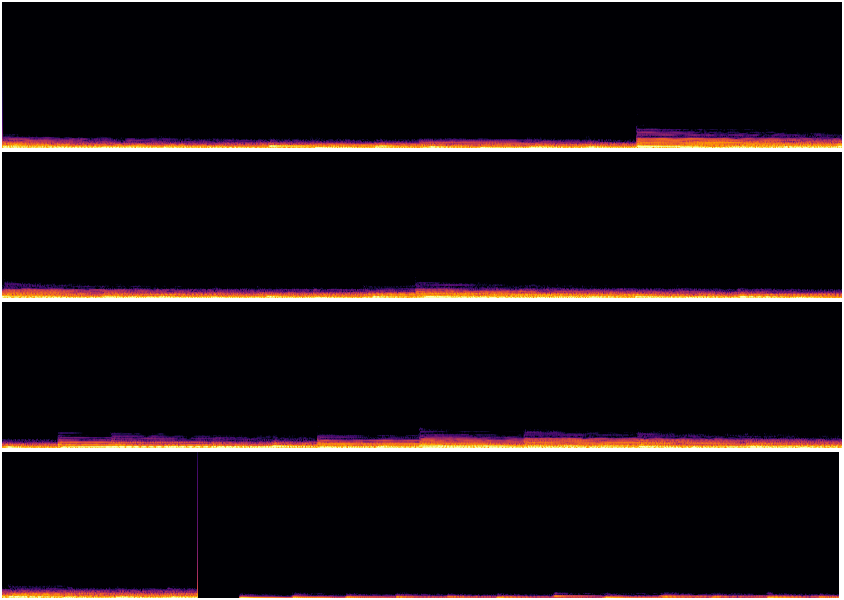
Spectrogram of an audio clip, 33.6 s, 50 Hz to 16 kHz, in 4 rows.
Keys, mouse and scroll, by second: 0.0 click, 0.8 ctrl+click, 1.1 q, 2.1 click, 2.3 shift+click, 3.0 alt+click, 8.1 click, 8.8 alt+click, 9.3 click, 9.6 shift+click, 10.3 alt+click, 12.3 ctrl+click, 13.3 ctrl+click, 14.9 w, 18.2-19.5 alt+drag, 21.8 click, 23.8 ctrl+click, 24.5 ctrl+click, 24.8 ctrl+z, 26.3 ctrl+click, 26.5 ctrl+z, 28.4 ctrl+click, 29.1 ctrl+click, 30.7 q, 31.3 ctrl+click, 32.6 ctrl+click, 33.2 ctrl+click.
